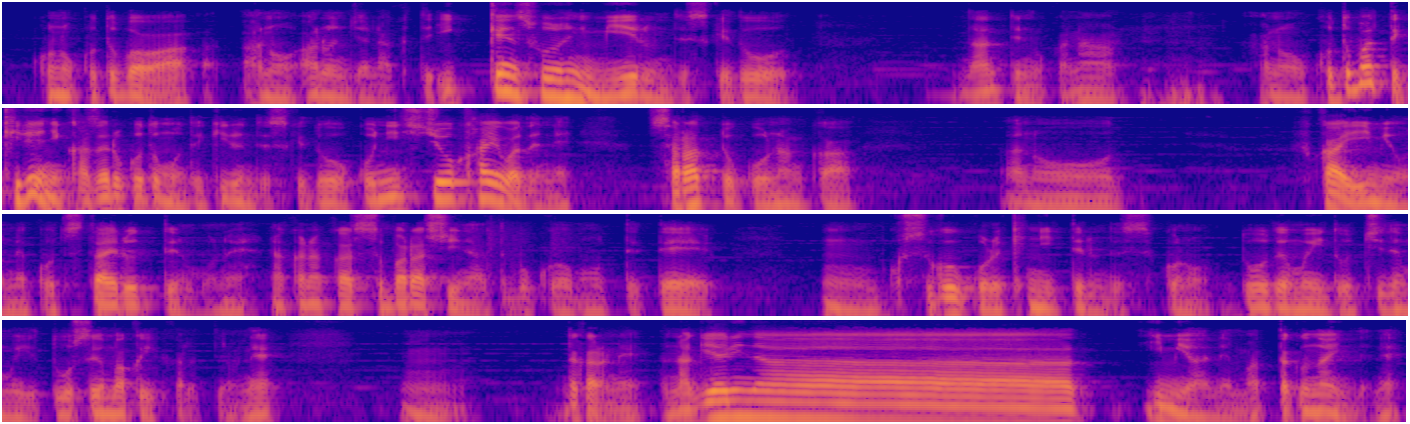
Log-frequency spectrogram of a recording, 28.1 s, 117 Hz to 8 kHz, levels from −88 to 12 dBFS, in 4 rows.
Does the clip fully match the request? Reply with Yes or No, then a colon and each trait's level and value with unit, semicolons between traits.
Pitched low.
Yes: very low, 85 Hz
